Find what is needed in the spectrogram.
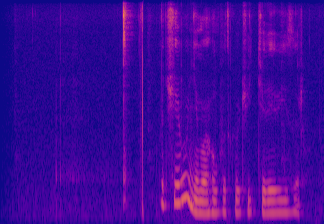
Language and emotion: Russian, sad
